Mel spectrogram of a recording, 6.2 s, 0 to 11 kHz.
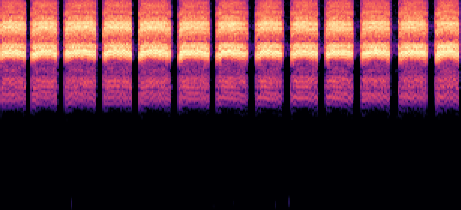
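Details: At Bodrum, Turkey, a lone cicada filmed at 5 cm distance sings a loud grating high-pitched buzz broken into even pulses, roughly two per second, with faint clicks in the background.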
